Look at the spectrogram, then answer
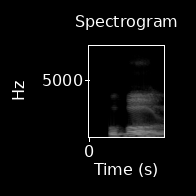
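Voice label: "kubur", Malay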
